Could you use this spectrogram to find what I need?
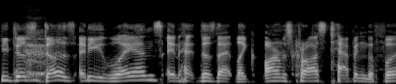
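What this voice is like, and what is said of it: Usual voice. Nothing is said of it.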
